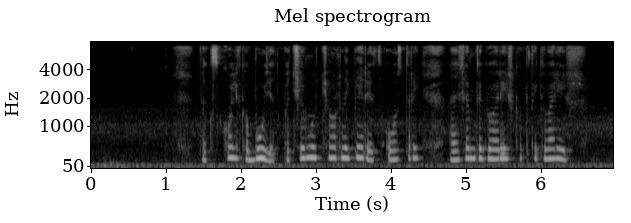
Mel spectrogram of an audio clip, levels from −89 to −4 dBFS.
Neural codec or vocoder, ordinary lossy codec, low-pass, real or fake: none; none; 7.2 kHz; real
